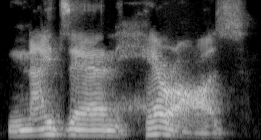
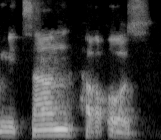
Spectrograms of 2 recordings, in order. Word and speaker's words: Nitzan Haroz: name correctly yeah my my name is pronounced in Hebrew neat son have a hose so my last name is actually comprised a combination of two words and so it sounds like we all have fears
